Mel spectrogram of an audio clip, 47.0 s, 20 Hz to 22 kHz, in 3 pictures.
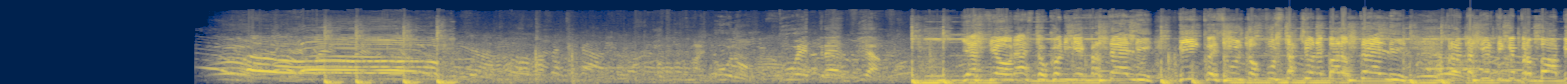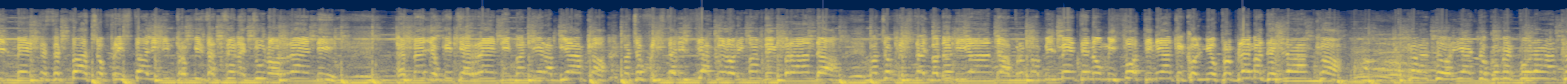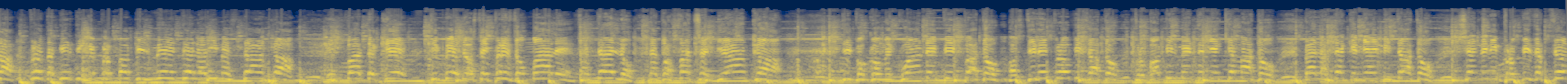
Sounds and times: Music: 3.1 - 4.6, 9.1 - 47.0.

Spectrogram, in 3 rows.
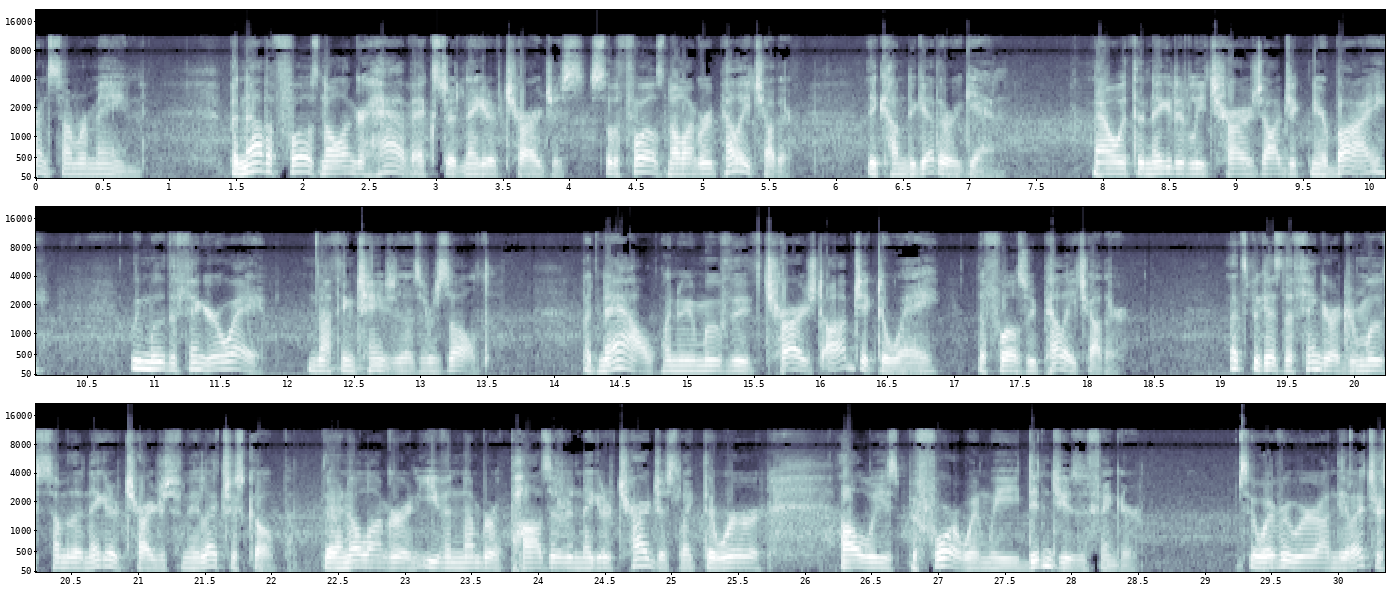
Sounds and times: Speech: 0.0 - 13.6, 14.2 - 18.4, 19.0 - 28.6, 29.2 - 30.3.

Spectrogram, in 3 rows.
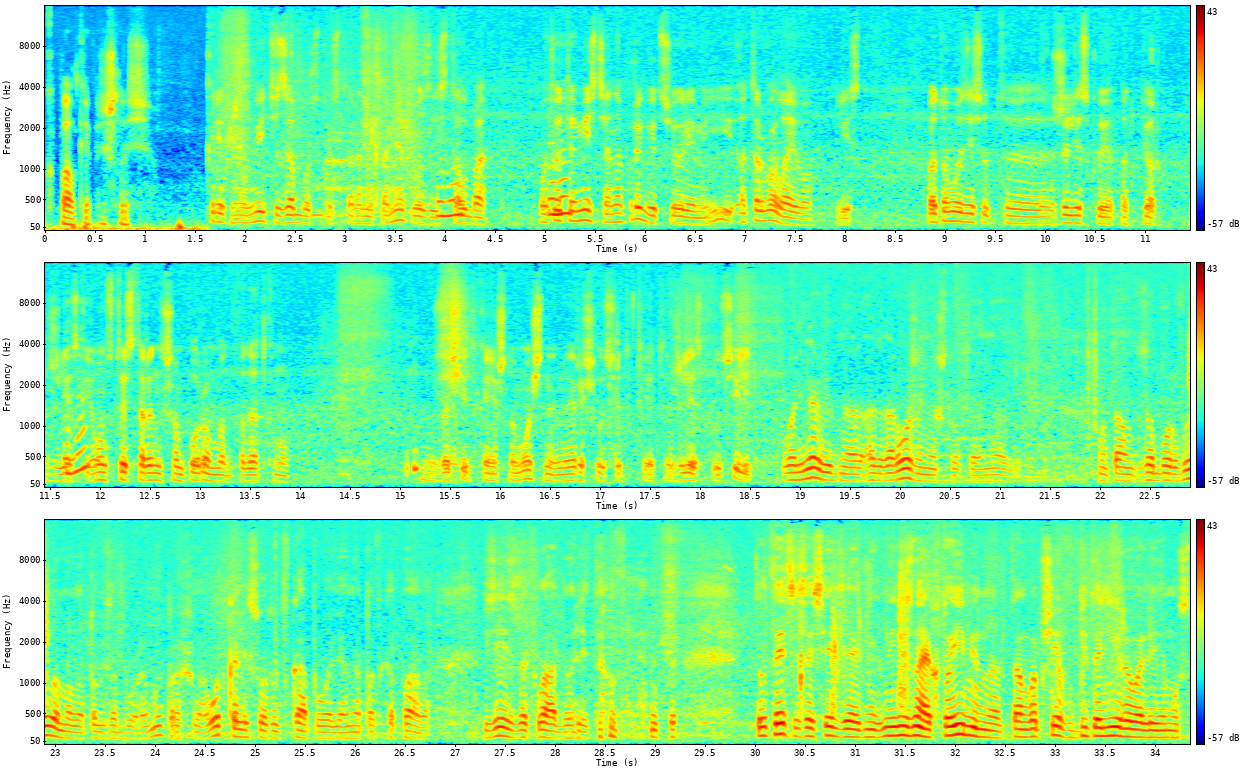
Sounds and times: Speech: 0.0 - 4.4, 5.0 - 8.2, 8.8 - 13.9, 15.1 - 21.2, 21.9 - 29.2, 30.0 - 34.3.

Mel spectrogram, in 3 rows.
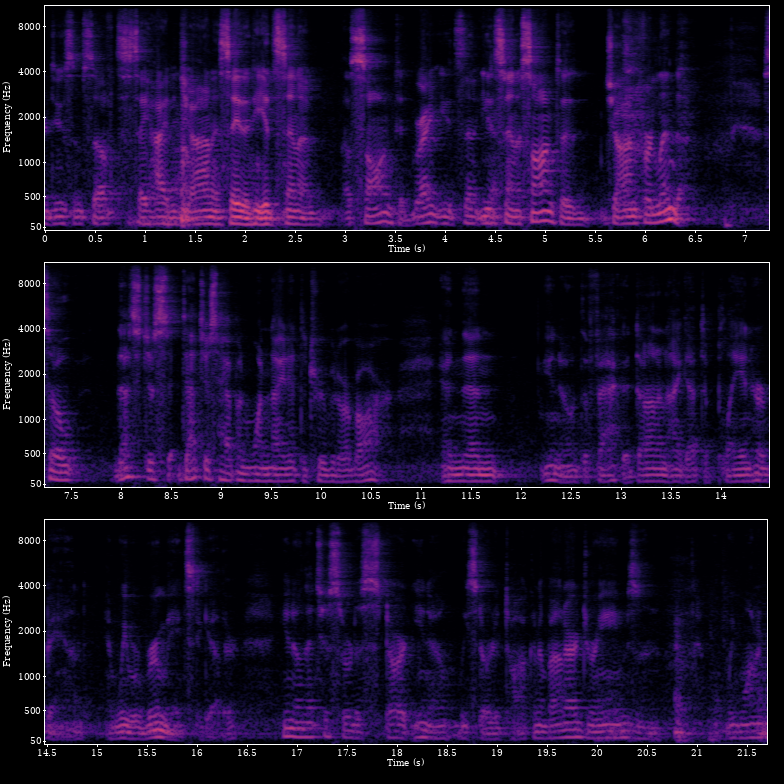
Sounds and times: Speech: 0.0 - 6.6, 7.2 - 21.7.

